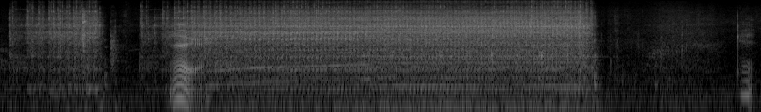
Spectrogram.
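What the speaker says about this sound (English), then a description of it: "Finally at the sewing machine." A sewing machine stitches fabric bags in a steady, close, mechanical whirr that runs unbroken for about five seconds, with a brief spoken word before it starts.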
